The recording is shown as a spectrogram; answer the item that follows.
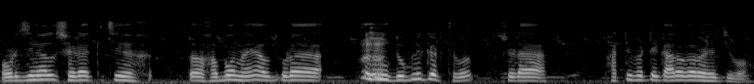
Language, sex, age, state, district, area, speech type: Odia, male, 30-45, Odisha, Malkangiri, urban, spontaneous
